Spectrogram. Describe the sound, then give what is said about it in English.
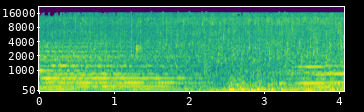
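Steady rain falls and patters on a hard surface, a continuous wash of drops with a faint sustained musical tone underneath that fades midway, as guards and princesses sit huddled beneath a rock wall. No one speaks. “Later, rain falls as the guards and princesses sit huddled beneath a rock wall.”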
